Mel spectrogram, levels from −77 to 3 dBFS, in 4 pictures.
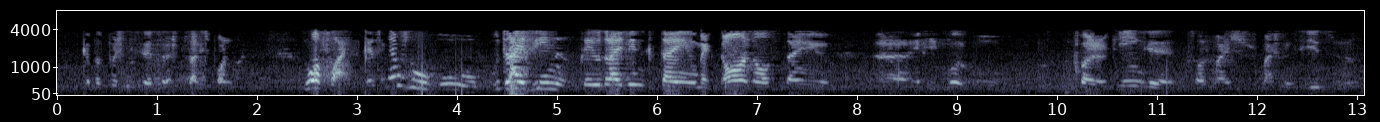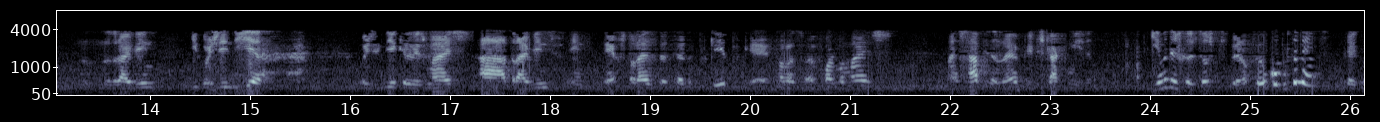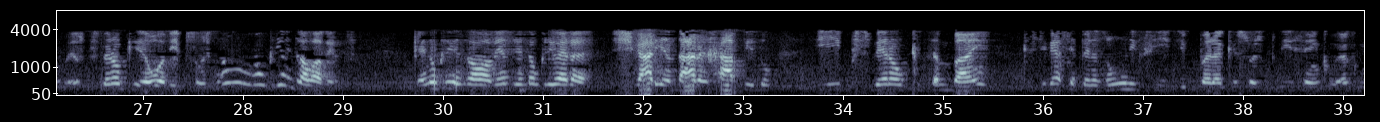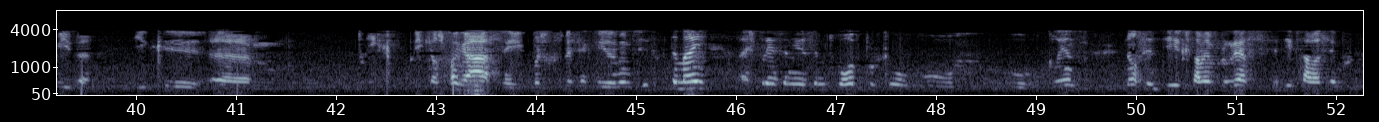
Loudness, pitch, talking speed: -25 LUFS, 290 Hz, 190 wpm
